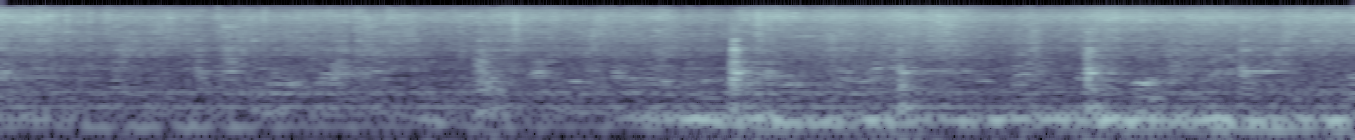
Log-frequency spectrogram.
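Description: Scrambled eggs sizzle softly in a pan while a utensil stirs and scrapes through them, with a steady low frying hiss and occasional sharper scrapes up close.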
